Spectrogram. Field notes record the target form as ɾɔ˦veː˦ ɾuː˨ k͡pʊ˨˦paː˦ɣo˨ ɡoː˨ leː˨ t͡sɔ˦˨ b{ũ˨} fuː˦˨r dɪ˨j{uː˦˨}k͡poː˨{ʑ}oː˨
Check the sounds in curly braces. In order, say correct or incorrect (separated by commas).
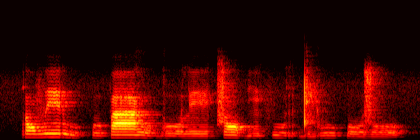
correct, correct, incorrect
